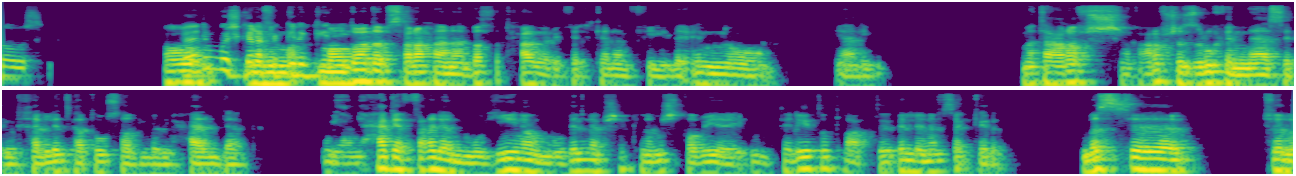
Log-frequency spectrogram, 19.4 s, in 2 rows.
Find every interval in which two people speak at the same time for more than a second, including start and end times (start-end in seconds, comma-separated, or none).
1.3-2.8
